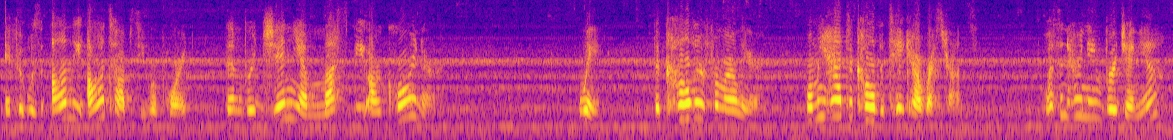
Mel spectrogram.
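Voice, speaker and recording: High, animated, inquisitive radio producer woman. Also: lo-fi sound, a little hiss or hum. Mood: incredulous, puzzled. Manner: animated, questioning, quick to react. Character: inquisitive, incredulous young female radio producer. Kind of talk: video game dialogue.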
